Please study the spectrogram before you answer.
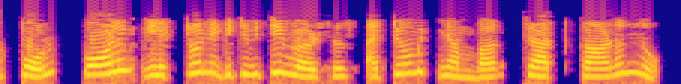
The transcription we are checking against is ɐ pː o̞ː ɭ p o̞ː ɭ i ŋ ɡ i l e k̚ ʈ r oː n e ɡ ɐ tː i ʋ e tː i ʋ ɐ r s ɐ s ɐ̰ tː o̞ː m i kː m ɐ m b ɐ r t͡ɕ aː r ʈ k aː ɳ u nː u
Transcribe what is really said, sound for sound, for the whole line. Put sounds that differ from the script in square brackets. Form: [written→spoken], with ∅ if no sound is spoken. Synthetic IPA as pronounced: ɐ pː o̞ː ɭ p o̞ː ɭ i ŋ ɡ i l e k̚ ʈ r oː n e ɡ ɐ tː i ʋ [e→i] tː i ʋ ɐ r s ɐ s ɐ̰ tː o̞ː m i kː [m→n] ɐ m b ɐ r t͡ɕ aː r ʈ k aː ɳ u nː u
